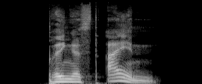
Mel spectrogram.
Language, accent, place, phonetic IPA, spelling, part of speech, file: German, Germany, Berlin, [ˌbʁɪŋəst ˈaɪ̯n], bringest ein, verb, De-bringest ein.ogg
- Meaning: second-person singular subjunctive I of einbringen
